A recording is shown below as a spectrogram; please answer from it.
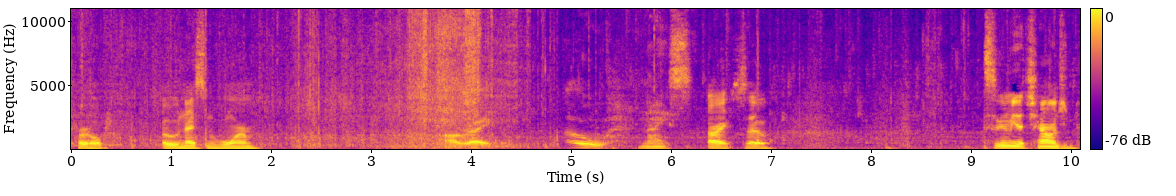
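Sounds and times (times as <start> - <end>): packing peanuts and bag rustling: 0.0 - 6.2.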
